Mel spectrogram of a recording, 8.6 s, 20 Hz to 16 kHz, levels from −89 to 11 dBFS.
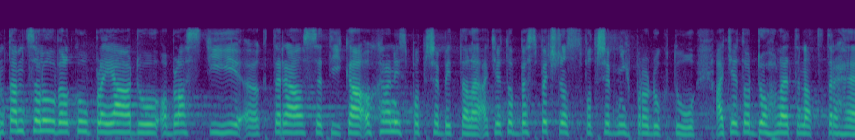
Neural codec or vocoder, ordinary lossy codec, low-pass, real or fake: none; AAC, 96 kbps; 7.2 kHz; real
